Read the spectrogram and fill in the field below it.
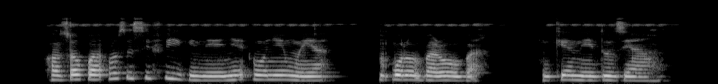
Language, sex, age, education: Igbo, female, 15-29, tertiary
